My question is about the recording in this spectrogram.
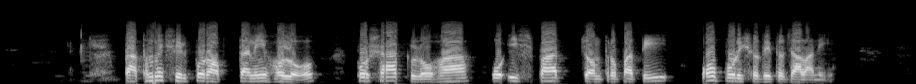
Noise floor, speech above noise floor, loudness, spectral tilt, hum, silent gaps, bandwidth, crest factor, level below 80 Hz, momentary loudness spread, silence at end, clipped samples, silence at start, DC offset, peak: -66 dBFS; 53 dB; -13 LUFS; -6 dB/octave; none; none; 7.8 kHz; 14 dB; -52 dBFS; 10 LU; 0.85 s; under 0.1%; 0.9 s; under 0.1%; 0 dBFS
